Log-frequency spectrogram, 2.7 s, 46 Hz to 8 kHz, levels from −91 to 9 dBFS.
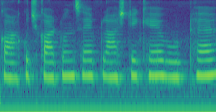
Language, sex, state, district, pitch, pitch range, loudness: Hindi, female, Bihar, Katihar, 245 Hz, 230-245 Hz, -18 LUFS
